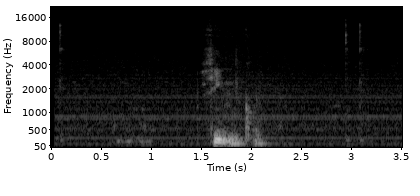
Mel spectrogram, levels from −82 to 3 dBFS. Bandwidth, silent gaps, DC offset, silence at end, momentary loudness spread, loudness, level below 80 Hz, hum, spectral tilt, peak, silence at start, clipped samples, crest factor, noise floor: 15.5 kHz; none; under 0.1%; 1.35 s; 28 LU; -31 LUFS; -64 dBFS; none; -7.5 dB/octave; -14 dBFS; 0.75 s; under 0.1%; 24 dB; -58 dBFS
